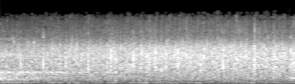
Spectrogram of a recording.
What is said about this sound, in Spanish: Un aplauso que refleja esa alusión a la Virgen de Fátima. Y la cercanía de todos aquellos jóvenes que no tuvieron la oportunidad de venir a Lisboa.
